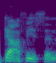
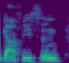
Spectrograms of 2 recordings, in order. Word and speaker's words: Ngafeeson: pronounce your last name we tell as though the first end is silent so it's like Gaffigan Dr gaffyson and I'm embarrassing myself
